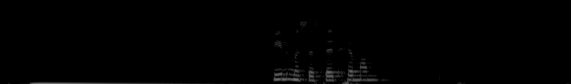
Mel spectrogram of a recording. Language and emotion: Russian, neutral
